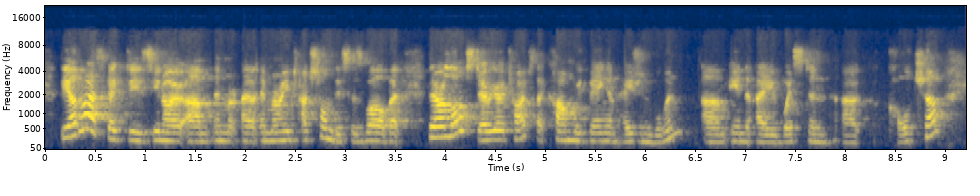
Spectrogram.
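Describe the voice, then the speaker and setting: Fairly quick in pace, a woman speaks with a strong Australian accent. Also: medium pitch for a woman, ordinary pitch variation. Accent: broad Australian. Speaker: opposition party leader. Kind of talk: panel discussion.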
